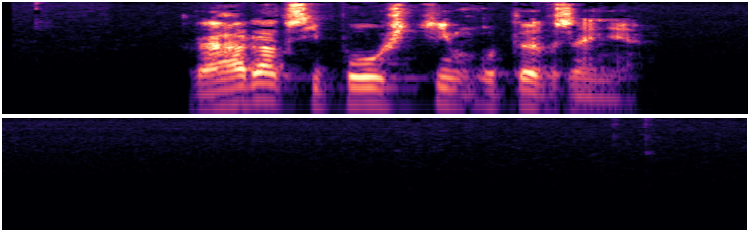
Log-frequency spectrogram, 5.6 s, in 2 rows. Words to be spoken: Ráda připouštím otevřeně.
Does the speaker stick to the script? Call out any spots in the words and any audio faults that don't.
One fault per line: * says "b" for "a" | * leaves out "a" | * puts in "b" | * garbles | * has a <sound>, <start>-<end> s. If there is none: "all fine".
all fine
